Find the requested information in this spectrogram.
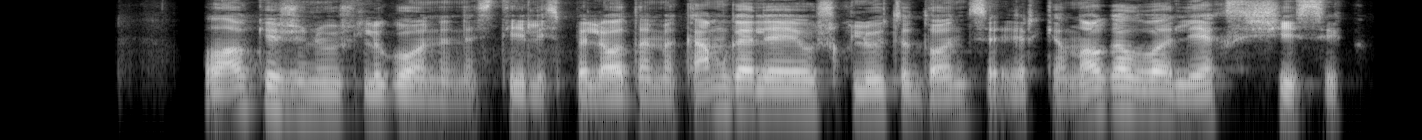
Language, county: Lithuanian, Šiauliai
